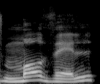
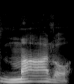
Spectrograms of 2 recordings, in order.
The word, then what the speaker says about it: model: lovely nudia just be careful with the pronunciation moel it's model a model so it's model my role model right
